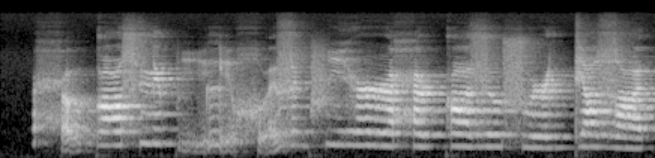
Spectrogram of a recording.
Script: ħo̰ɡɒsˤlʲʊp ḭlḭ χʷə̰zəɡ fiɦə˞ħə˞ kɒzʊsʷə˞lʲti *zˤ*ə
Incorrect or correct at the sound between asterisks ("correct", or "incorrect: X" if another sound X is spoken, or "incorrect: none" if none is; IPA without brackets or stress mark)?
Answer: correct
